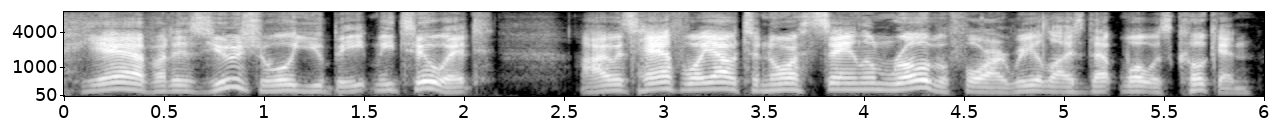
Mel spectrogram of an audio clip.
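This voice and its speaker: Casting: man as baffled, brusque inspector, bright forceful voice, lively swings, radio mystery. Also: a little high, brisk, dry recording, studio quality. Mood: resigned, brisk. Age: young adult. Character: Inspector Stevens, brusque, baffled American police detective. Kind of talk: live reading of old-time radio mystery script.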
